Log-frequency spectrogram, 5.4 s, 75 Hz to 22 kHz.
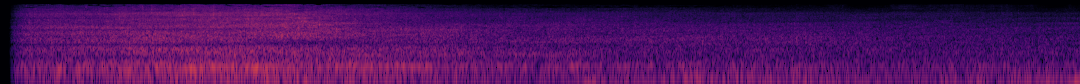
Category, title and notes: Sound effects > Vehicles
car rain 09
A recording of a car passing by on Insinöörinkatu 30 in the Hervanta area of Tampere. It was collected on November 7th in the afternoon using iPhone 11. There was light rain and the ground was slightly wet. The sound includes the car engine and the noise from the tires on the wet road.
